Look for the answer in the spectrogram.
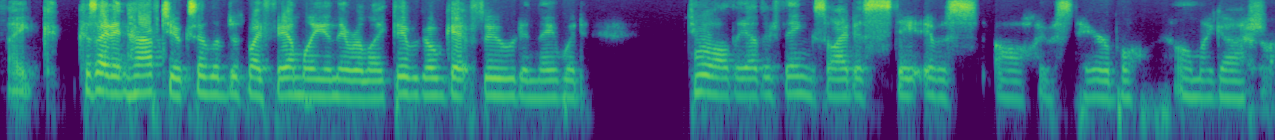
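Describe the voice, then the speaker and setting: A woman's voice: lowish voice, level tone, a little fast, darkish tone, low-quality recording. An American woman hosting a podcast, chatting casually, rambling and laughing often. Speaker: podcast host. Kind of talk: casual chat.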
